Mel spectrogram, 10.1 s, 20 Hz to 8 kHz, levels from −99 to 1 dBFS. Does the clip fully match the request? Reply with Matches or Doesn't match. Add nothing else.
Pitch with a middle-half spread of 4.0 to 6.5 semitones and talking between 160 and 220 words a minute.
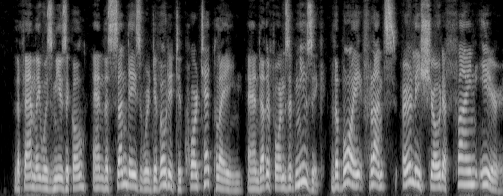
Doesn't match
